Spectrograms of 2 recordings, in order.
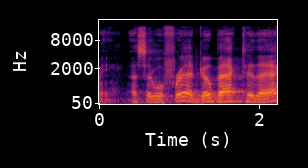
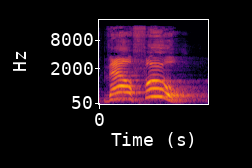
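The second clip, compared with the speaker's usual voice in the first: very high, forceful, raised outburst; 13 semitones higher, 8 dB louder than usual. Retelling what God said to the man, with a raised voice. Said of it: "why did I just raise my voice there?".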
